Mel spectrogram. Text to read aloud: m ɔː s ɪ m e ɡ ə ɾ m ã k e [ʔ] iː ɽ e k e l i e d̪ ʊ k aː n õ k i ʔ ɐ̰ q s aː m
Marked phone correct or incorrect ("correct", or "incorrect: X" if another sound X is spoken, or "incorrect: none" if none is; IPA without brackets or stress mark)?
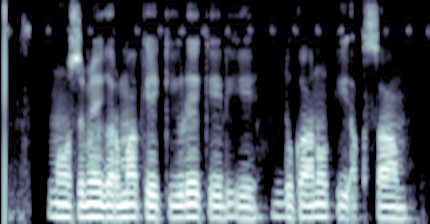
incorrect: k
